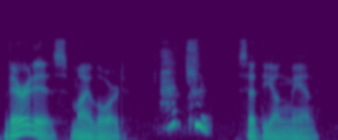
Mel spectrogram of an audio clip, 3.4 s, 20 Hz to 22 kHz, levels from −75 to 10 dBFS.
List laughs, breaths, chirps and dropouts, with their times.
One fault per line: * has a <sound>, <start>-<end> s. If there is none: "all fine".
* has a sneeze, 1.5-2.1 s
